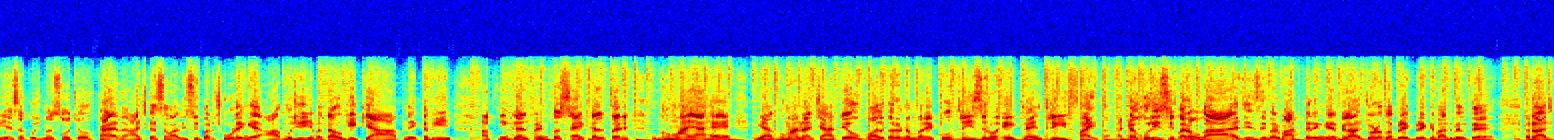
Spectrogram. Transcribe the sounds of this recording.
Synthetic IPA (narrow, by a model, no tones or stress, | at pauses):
bʱiɛːsak̬ʊt͡ʃʰmɛ̃soːt͡ʃõxɛːɾaːd͡ʒkasɐʋaːlɪsipɐɾt͡ʃʰoːɽẽːŋɡeʔaːpmʊd͡ʒʱejebɐt̪aːok̬ikjaːaːpnekɐbʱiɐpniɡɐlfʰɾɛ̃ɳɖkosaːɪkəlpɐɾɡʱʊmaːjaɦɛjaɡʱʊmaːnat͡ʃaːɦt̪eɦõkɔːlkɐɾonɐ̃mbəɾeːʈːuːt̪ʰɾiːziːɾoʔeːʈnãɪnt̪ʰɾiːfaːɪʋɐ̰ɖːaxʊɾiɪsipɐɾɦoːɡaaːd͡ʒɪs̬ipɐɾbaːt̪̚kɐɾẽːŋɡefɪlaːlt͡ʃʰoːʈasabɾeːk̚bɾeːkːebaːd̪mɪlt̪eɦɛ̃ː | ɾaːd͡ʒ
